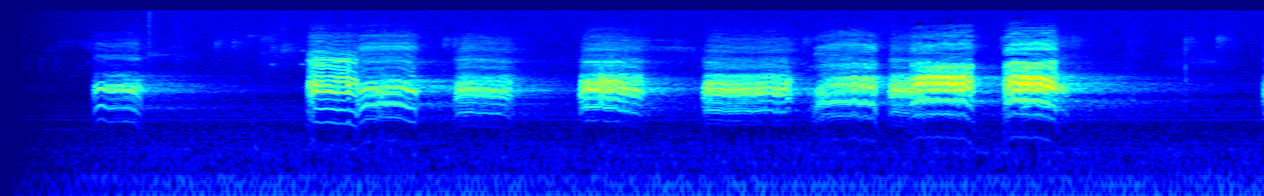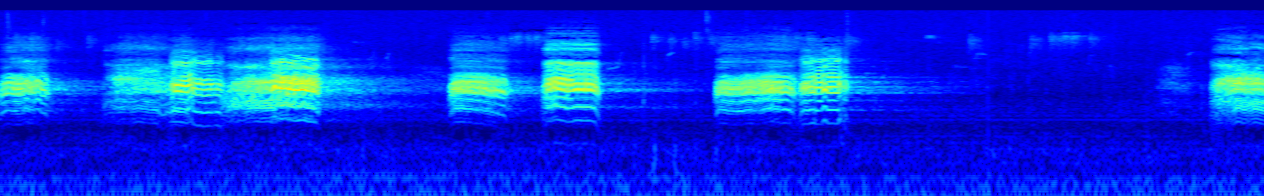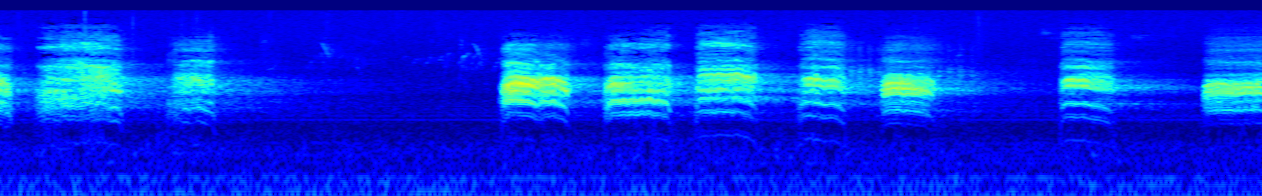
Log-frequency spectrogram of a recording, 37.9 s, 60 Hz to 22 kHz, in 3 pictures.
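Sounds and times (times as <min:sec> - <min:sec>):
crow giving drawn-out hoarse rasping caws: 0:00.9 - 0:02.1, 0:03.1 - 0:11.5, 0:12.6 - 0:19.2, 0:19.8 - 0:21.9, 0:24.2 - 0:28.3, 0:30.3 - 0:37.8.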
